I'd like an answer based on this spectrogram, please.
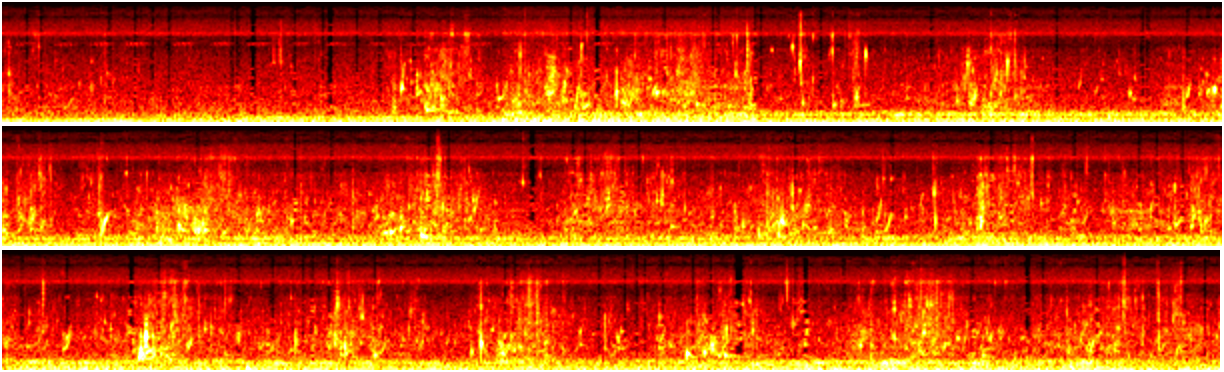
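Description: Double-bladed kayak paddle dipping into calm lake water in a steady rhythm, a short splash and drip about once a second, over a low steady hum.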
